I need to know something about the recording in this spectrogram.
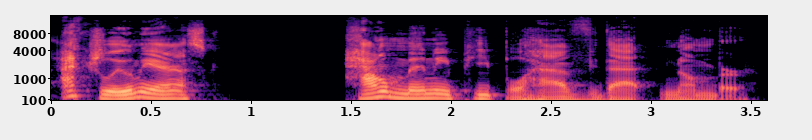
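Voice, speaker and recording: A man's voice: medium pitch, sing-song, moderate pace, darkish tone. A man speaking casually as host and game master of a tabletop roleplaying podcast, chatting and setting scenes. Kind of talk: casual chat moving into improvised scene narration.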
